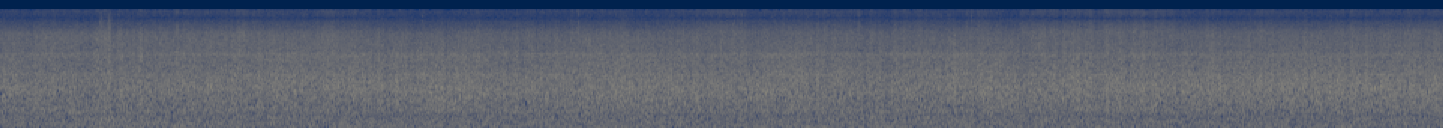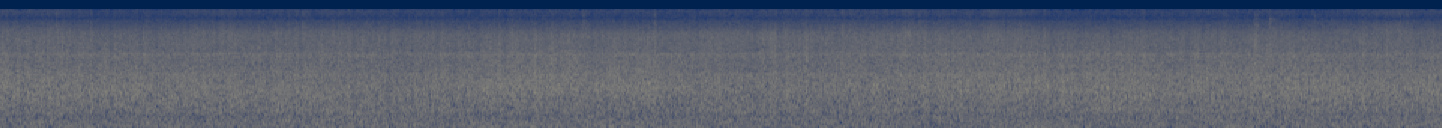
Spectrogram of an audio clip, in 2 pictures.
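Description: Train wheels clatter steadily over the rails.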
